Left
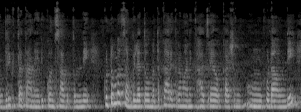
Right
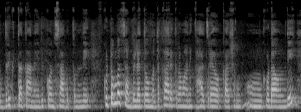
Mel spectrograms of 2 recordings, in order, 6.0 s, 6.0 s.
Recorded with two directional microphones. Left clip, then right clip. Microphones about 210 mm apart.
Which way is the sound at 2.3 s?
10° right (ahead or behind).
